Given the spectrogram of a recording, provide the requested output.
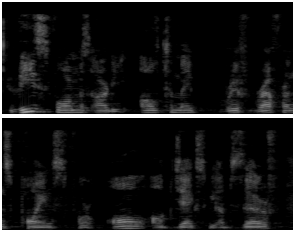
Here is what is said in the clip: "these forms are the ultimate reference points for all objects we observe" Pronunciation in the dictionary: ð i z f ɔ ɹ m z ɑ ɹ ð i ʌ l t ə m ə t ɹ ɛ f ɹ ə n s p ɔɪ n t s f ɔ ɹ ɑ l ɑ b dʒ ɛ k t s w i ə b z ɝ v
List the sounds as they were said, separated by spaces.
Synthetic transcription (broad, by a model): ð i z f ɔ ɹ m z ɑ ɹ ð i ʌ l t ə m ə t ɹ ɛ f ɹ ə n s p ɔɪ n t s f ɔ ɹ ɑ l ɑ b dʒ ɛ k t s w i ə b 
